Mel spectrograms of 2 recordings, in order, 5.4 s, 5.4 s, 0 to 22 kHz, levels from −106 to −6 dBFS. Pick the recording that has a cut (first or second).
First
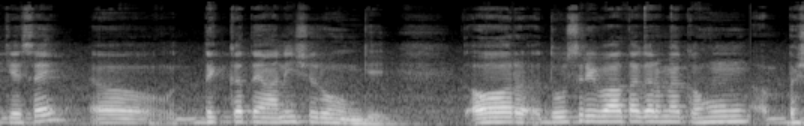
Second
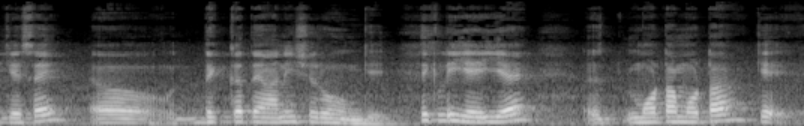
second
